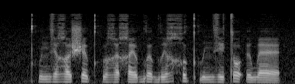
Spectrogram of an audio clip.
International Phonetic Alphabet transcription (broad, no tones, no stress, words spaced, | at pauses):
kʷʰɪnzɪʁʌ ʃækʷʰɪʁɪχɛ ɡʷæɡʷiʁ χʊkʷʼinzɪ tɔʔəwæ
